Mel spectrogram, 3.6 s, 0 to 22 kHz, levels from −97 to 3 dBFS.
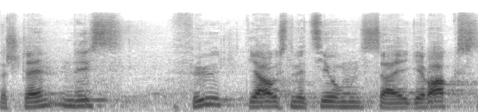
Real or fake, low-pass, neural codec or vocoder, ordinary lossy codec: fake; 14.4 kHz; vocoder, 44.1 kHz, 128 mel bands, Pupu-Vocoder; none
